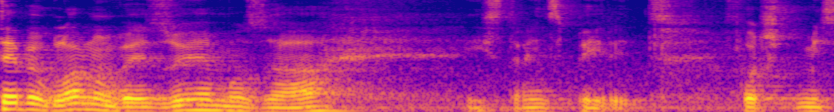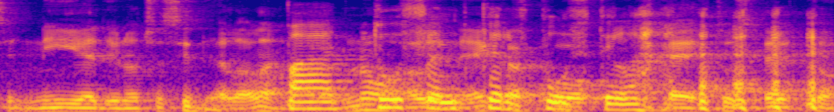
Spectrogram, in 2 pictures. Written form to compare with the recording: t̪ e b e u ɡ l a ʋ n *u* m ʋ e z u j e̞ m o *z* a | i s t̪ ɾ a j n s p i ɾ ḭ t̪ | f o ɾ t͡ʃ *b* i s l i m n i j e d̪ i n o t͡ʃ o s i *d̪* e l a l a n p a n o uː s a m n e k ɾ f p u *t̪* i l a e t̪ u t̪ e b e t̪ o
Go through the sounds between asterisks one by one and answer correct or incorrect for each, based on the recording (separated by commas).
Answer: incorrect, correct, incorrect, correct, correct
